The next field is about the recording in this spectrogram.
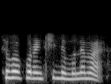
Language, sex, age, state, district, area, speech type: Bodo, female, 18-30, Assam, Chirang, urban, conversation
